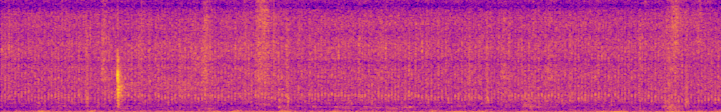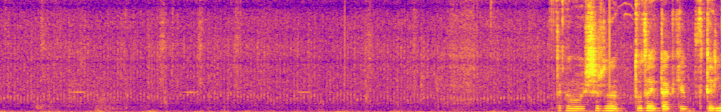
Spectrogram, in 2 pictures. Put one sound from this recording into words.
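A pastel stick scratches softly on paper.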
